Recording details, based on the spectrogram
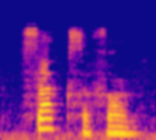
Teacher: the stress syllable is the first one which means we have have two more syllables to make our voice fall down and actually can fall down even further the more unstressed syllables · to use one syllable to make our voice Glide up clarinet in the case of saxophone there are also three syllables but the stress syllable is the first one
